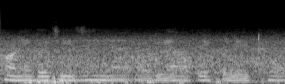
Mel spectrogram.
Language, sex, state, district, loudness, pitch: Hindi, female, Haryana, Charkhi Dadri, -17 LUFS, 95 Hz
